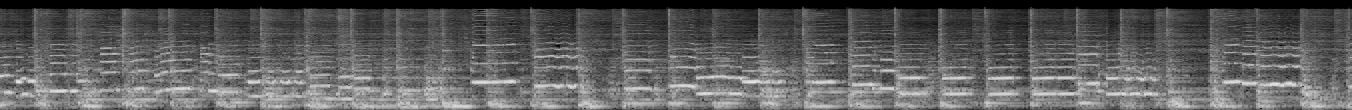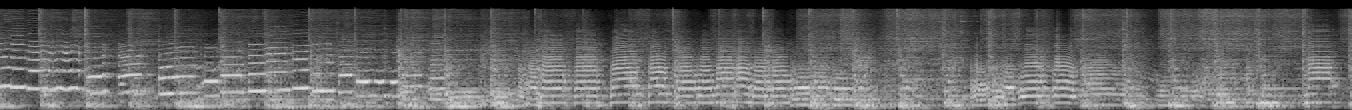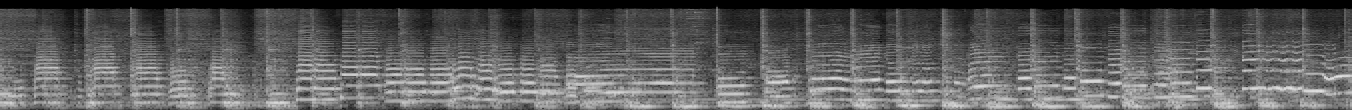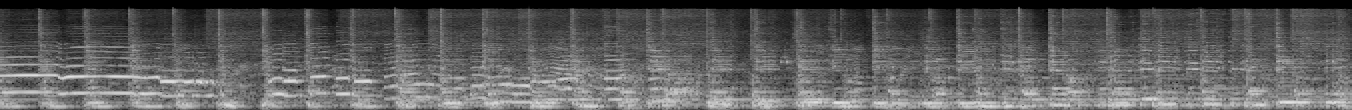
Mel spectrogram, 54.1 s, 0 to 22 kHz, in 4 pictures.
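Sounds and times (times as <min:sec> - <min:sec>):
guitar: 0:00.0 - 0:54.0
string bass: 0:00.0 - 0:54.0
trombone: 0:00.0 - 0:54.0
soprano saxophone: 0:12.2 - 0:18.0, 0:32.0 - 0:47.4.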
